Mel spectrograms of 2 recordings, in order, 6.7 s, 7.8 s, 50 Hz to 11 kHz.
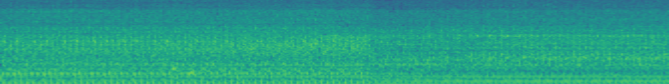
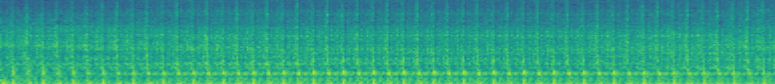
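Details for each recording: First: VW T5 long-wheelbase van, 2.5 BNZ diesel, first start after replacing camshaft and tappets plus all filters and oils: steady, even diesel clatter at idle, much quieter, no knocks or ticking; normal idle. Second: VW T5 2.5 BNZ diesel van, 4WD, long wheelbase, high roof, idling: steady, sharp ticking about three beats a second over the idle. It has no power and could not climb a hill; owner suspects worn camshaft and hydraulic tappets.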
